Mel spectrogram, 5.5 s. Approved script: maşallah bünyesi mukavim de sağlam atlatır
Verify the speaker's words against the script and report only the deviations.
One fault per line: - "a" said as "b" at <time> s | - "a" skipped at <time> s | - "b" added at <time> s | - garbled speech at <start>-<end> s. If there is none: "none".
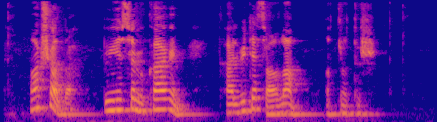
- "kalbi" added at 2.7 s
